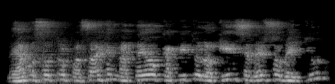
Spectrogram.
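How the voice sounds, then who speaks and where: A man preaching a fervent sermon, quizzing his congregation and breaking into shouts. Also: sits high, normal speed. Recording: echoey room, far from the mic.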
